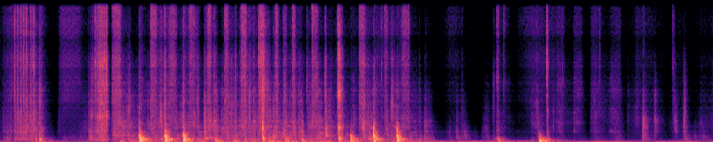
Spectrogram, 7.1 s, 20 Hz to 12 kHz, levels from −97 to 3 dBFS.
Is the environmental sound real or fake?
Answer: fake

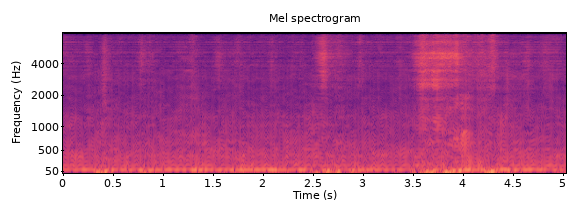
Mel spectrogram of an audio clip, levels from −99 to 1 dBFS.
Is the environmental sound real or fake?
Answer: fake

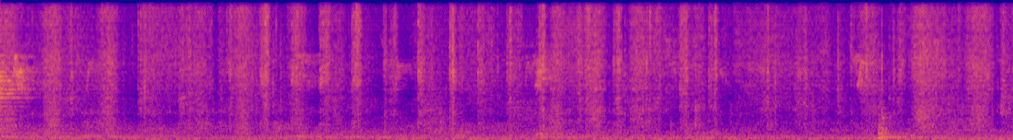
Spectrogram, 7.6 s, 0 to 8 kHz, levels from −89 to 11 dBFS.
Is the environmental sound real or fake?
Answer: fake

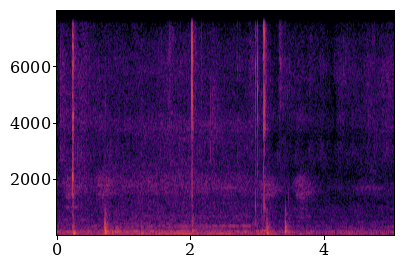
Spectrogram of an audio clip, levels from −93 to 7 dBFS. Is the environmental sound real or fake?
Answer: real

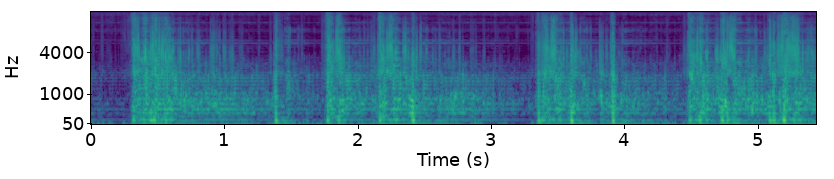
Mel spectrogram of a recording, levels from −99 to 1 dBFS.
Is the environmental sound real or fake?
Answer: fake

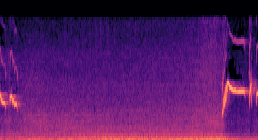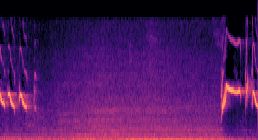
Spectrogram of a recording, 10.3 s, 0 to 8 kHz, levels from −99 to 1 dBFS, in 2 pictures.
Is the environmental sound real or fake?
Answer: real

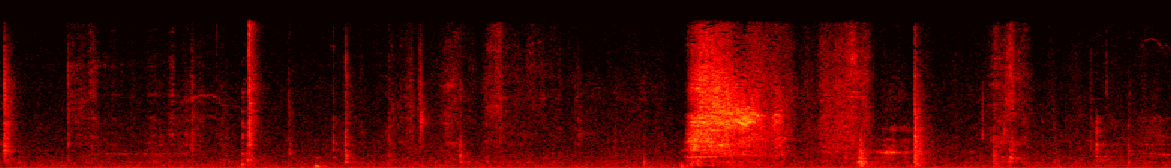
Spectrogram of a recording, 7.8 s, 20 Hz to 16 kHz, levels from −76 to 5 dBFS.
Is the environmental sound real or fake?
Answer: real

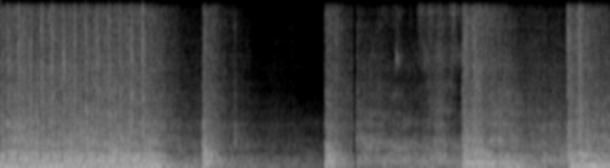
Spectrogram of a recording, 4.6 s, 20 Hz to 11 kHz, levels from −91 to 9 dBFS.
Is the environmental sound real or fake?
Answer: fake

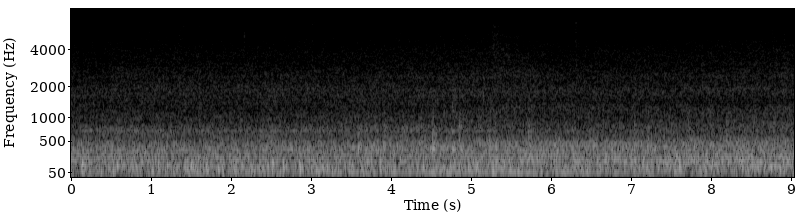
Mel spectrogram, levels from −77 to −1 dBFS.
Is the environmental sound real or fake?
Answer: real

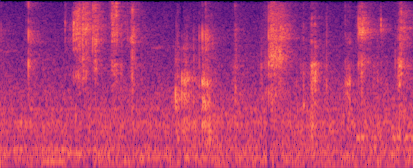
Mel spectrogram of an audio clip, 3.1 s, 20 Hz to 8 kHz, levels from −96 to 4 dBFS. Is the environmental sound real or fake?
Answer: real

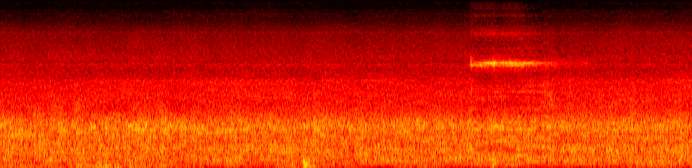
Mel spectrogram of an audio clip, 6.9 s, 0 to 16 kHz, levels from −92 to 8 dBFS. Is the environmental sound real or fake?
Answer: fake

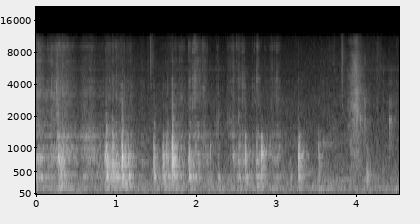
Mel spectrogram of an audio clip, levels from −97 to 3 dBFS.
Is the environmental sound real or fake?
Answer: real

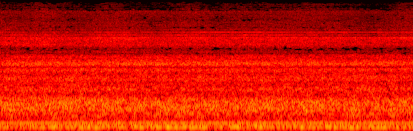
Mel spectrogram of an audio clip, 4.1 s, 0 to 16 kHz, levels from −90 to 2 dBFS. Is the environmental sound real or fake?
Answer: real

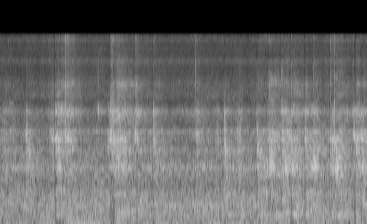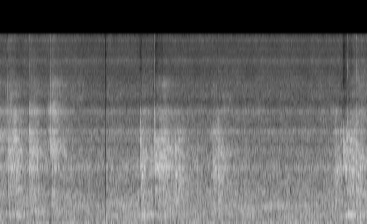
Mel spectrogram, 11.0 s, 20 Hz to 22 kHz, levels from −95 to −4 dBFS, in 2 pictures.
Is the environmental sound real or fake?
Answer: fake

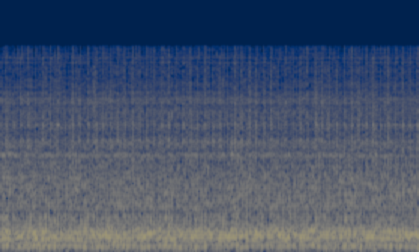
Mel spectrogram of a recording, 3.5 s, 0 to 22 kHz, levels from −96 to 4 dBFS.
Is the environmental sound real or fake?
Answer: fake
